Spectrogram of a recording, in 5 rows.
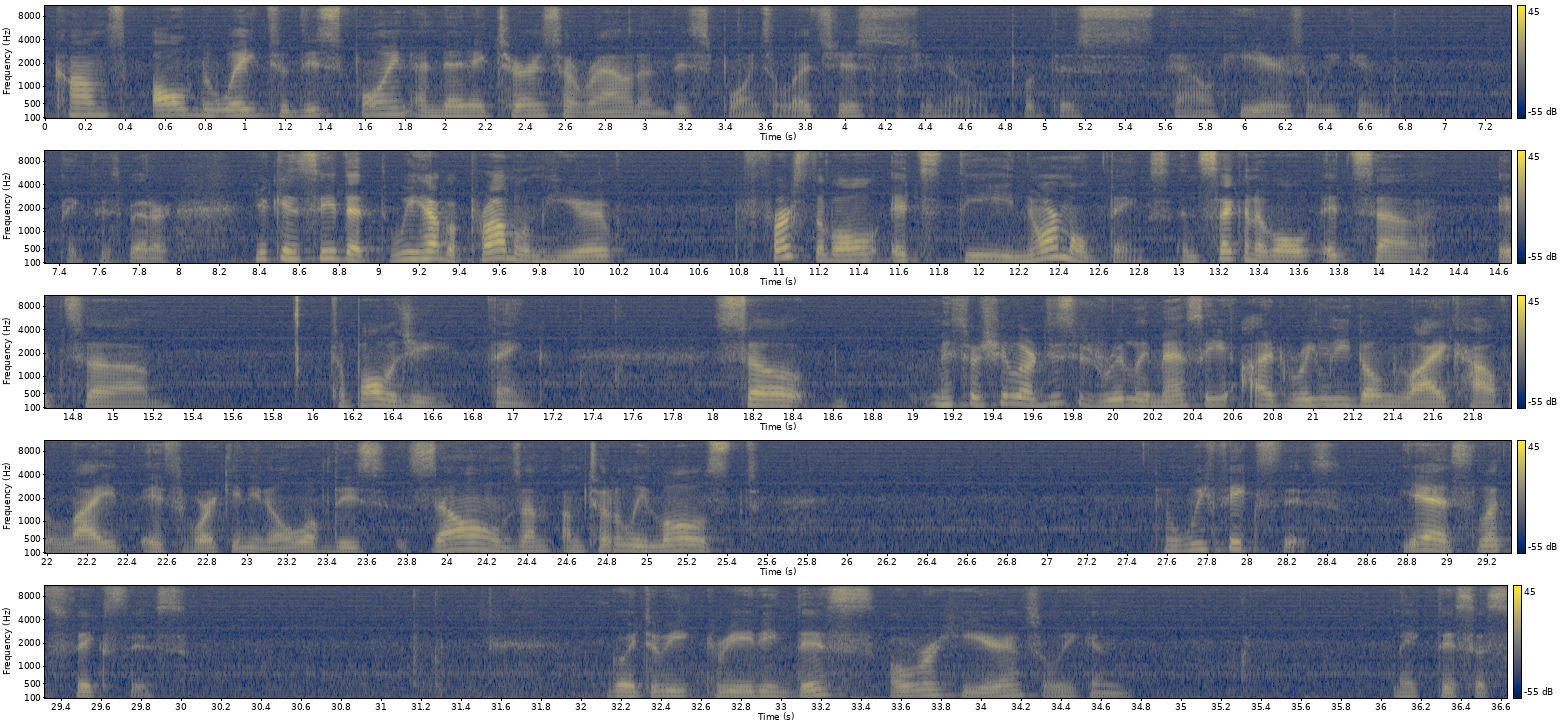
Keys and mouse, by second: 4.3 g, 6.3 middle click, 6.3 right click, 6.8 g, 8.0 alt+a, 9.5 middle click, 9.5 right click, 10.3 g, 11.3 alt+a, 12.1 middle click, 12.2-15.5 drag, 14.8 g, 16.2 middle click, 16.6 g, 17.7 alt+a, 31.3 k.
